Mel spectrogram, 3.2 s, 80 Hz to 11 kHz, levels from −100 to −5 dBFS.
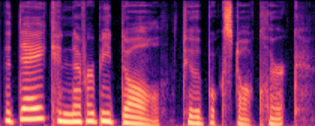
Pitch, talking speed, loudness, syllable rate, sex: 185 Hz, 190 wpm, -16 LUFS, 4.1 syllables/s, female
